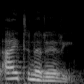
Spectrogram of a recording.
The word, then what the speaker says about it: itinerary: That's because we forget to pronounce the first R.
